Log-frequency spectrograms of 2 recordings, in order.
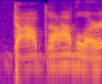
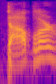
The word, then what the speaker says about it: Dobler: Dobler and Diane Court. – Like rhymes with cobbler. Dobler, really? – It's right.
